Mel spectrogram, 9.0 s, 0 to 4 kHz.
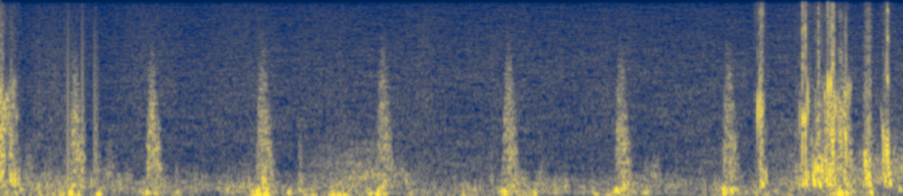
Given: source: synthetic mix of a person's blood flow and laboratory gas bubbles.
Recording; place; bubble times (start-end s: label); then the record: Doppler ultrasound of blood flow; subclavian vein
0.00-0.21 s: bubbles
7.54-7.69 s: bubbles
7.96-8.52 s: bubbles
8.62-8.75 s: bubbles
8.79-8.95 s: bubbles
From the record:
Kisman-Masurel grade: 223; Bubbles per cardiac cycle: several, 3 to 8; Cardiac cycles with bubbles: 10 to 50%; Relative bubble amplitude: loud (0.450 to 0.775); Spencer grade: 2 (many but less than half of the cardiac periods contain bubble signals, singularly or in groups); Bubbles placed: anywhere in the cardiac cycle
